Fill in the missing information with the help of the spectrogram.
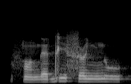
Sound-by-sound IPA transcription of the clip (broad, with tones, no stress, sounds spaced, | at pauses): θ ɔ̃˨ n ɛ˨˦ d i˦˨ s ə˞˧ ɲ n u˧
